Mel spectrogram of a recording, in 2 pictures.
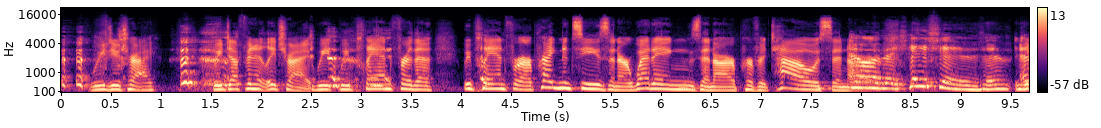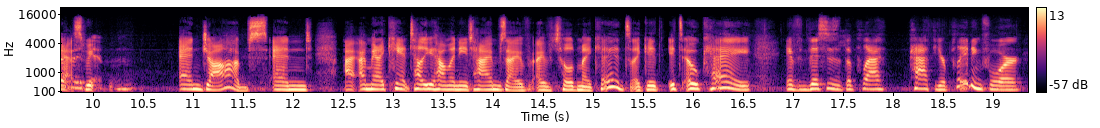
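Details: Adult woman speaking, with a second adult interjecting; ordinary conversational speech.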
